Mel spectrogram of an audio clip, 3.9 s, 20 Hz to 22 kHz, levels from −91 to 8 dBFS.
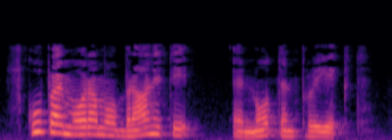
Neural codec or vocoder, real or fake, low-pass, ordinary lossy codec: none; real; 7.2 kHz; MP3, 24 kbps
